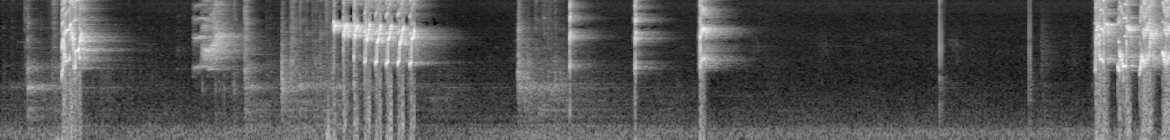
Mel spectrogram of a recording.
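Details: Lovebird song meant to lure other lovebirds into singing: irregular shrill, piercing chirps and squeaks, a quick rattling series in the middle, scattered single notes, and a rapid final burst.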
